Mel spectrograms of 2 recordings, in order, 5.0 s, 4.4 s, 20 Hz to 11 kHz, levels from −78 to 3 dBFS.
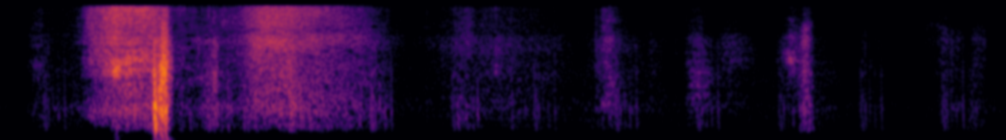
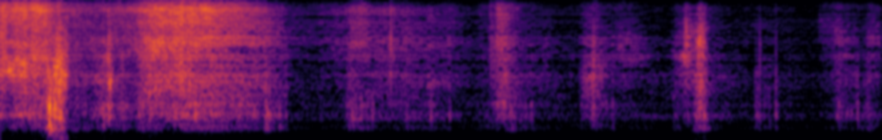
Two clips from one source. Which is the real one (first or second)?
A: first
